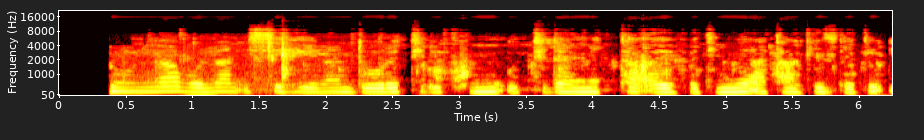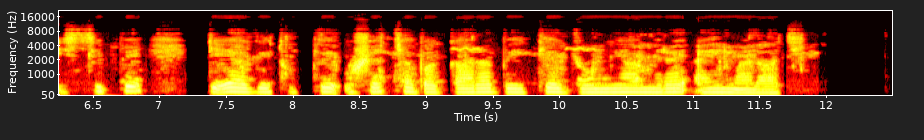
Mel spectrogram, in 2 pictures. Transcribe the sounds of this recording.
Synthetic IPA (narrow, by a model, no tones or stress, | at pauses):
d͡ʒoːnɪjaːbɔlːɐnɪsːɪɦe̞ːlɐnd̪o̞ːɾɛt̪ʰːɪd̪ɪkʰʊnɪʔʊt̪ʰːɪd̪ɐmɪt̪ʰːɐ̰ʔɐjfɛt̪ɪnːɛɐt̪ʰaːkɪlt̪ːɛt̪ɪʔɪsːɪpːɛd̪̥ɛʔɪjaːɡeːt̪ʊpʰːɛʔʊʃɐt͡ʃːɐbɐɡːaːɾɐbe̞ːt̪ːɪjɐd͡ʒoːnɪjaːmɪɾɐjʔɐjmɐlaːt̪ɪ̥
